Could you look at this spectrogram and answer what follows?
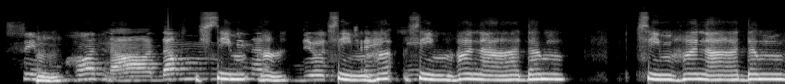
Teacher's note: અનુસ્વારનો ઉચ્ચારણ મકાર થાય છે પાછળ હ છે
